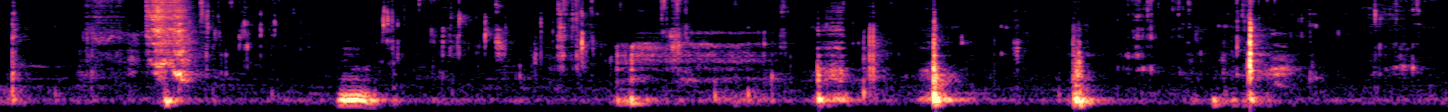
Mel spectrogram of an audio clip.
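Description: Close-miked wet chewing and lip-smacking of people eating braised pork leg by hand, a string of short, irregular wet clicks and smacks.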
